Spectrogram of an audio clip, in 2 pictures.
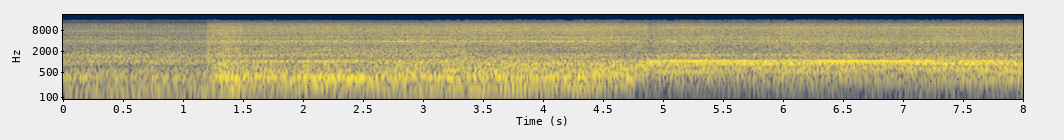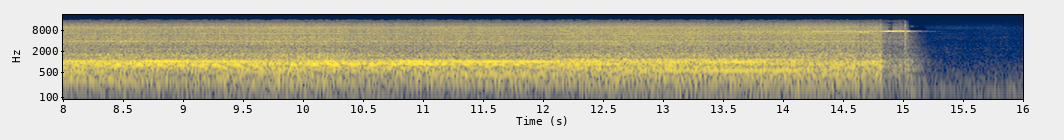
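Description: Cordless drill running with a small bit, boring a drain hole through the steel base pan of a window air conditioner. It gets louder a little over a second in, its whine changes pitch about five seconds in, and it stops suddenly about a second before the end.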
